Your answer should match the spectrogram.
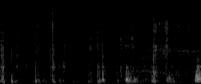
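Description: A tarot deck being shuffled by hand: a quick, irregular run of faint card clicks and flicks.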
